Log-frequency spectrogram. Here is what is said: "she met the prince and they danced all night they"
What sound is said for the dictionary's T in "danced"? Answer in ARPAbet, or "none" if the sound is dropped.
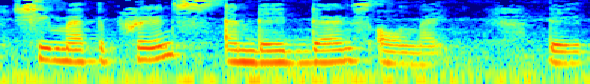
none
